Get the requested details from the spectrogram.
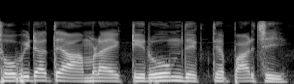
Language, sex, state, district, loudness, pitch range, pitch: Bengali, male, West Bengal, Cooch Behar, -13 LUFS, 150-170 Hz, 155 Hz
